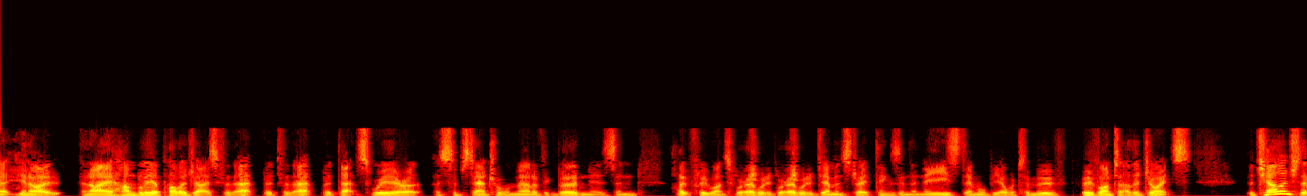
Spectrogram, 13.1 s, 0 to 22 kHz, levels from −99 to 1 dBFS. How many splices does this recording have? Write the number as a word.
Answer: four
